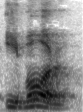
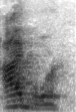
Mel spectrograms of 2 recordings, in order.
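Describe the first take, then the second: First: The name has a Spanish pronunciation. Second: The name has an English pronunciation. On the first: "like in Spanish, you say Ibor" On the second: "in English, he's like, it would probably would have been Ibor"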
